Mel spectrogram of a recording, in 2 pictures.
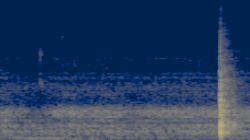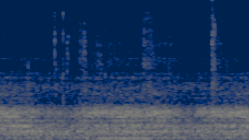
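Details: Quiet indoor room hum with a single sharp click near the middle and a few faint taps.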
